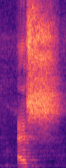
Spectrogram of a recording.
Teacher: يعني انتشار الريح وصوت الشين داخل الفم، شارو داخل الفم اش، يبقى الصوت مالي داخل الفم عند النطق بها حتى يصل الى الصفحة الداخلية للأسنان العليا اش. · Term: التفشي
